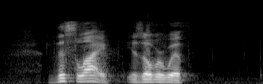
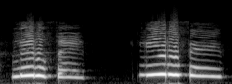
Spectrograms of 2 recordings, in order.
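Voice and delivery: little faith sung out much higher and louder; emphatic little faith; 6 dB louder, slower than usual. Shown as a demonstration. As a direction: lift little faith way up, drawn out. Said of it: "you have to say it that way".

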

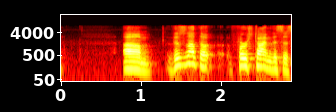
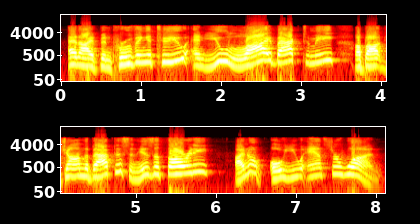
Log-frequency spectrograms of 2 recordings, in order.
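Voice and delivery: louder and higher, building to a pitch on authority; rising rebuke; 5 semitones higher, 4 dB louder than usual. Acted. Jesus confronting the Pharisees over John, building to a loud rebuke. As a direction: press the accusation harder with every phrase.

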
